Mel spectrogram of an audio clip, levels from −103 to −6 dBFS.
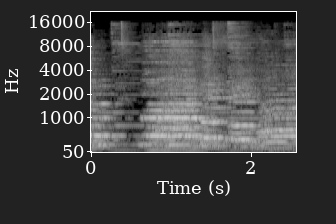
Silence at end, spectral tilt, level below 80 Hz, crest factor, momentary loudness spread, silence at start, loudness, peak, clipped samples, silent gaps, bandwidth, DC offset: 0 s; -2.5 dB/octave; -80 dBFS; 14 dB; 9 LU; 0 s; -33 LUFS; -18 dBFS; under 0.1%; none; 16 kHz; under 0.1%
